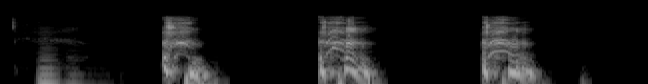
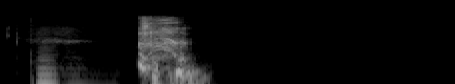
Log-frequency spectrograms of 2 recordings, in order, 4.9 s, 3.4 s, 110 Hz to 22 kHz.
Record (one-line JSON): {"three_cough_length": "4.9 s", "three_cough_amplitude": 3965, "three_cough_signal_mean_std_ratio": 0.43, "cough_length": "3.4 s", "cough_amplitude": 3423, "cough_signal_mean_std_ratio": 0.32, "survey_phase": "beta (2021-08-13 to 2022-03-07)", "age": "65+", "gender": "Female", "wearing_mask": "No", "symptom_none": true, "smoker_status": "Ex-smoker", "respiratory_condition_asthma": false, "respiratory_condition_other": false, "recruitment_source": "REACT", "submission_delay": "3 days", "covid_test_result": "Negative", "covid_test_method": "RT-qPCR"}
